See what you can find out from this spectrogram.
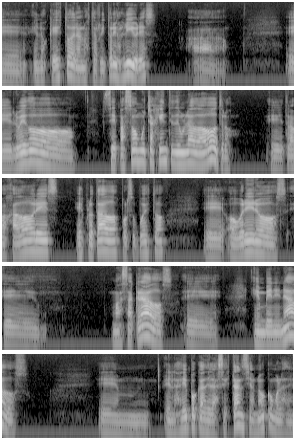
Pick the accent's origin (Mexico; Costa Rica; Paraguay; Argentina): Argentina; Comodoro Rivadavia, Chubut; born there; Yo soy nacido en Comodoro, y en Comodoro hay mucha cantidad, mucha gente, somos descendientes de chilenos, del Gulumapu. Y como mi vieja, ¿no? Como mi madre, que también se vino de Chile.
